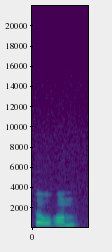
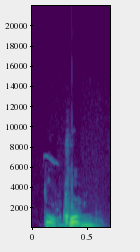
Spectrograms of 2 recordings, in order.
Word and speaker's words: Dalquharran: If I can't pronounce it, Ian. I think it's Dalquharran. Dalquharran.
